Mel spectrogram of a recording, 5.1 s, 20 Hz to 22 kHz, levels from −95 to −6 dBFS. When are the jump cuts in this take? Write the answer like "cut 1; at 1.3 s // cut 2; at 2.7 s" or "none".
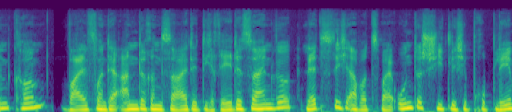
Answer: none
